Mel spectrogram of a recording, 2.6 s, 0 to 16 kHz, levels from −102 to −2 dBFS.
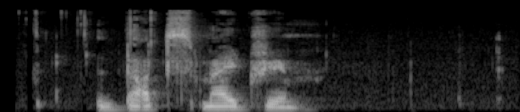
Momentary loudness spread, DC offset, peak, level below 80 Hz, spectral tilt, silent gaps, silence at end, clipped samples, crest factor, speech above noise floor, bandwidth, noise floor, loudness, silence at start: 13 LU; under 0.1%; -18 dBFS; -66 dBFS; -4 dB/octave; none; 1.1 s; under 0.1%; 20 dB; 41 dB; 11.5 kHz; -75 dBFS; -35 LUFS; 0.15 s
